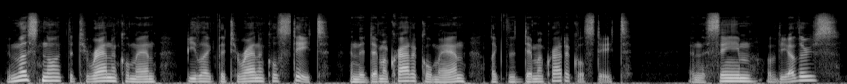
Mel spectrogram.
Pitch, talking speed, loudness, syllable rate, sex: 135 Hz, 175 wpm, -20 LUFS, 6.0 syllables/s, male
